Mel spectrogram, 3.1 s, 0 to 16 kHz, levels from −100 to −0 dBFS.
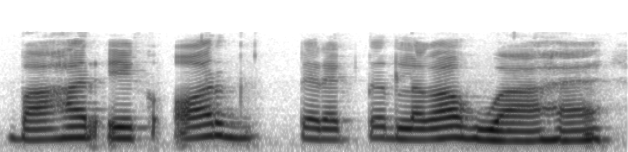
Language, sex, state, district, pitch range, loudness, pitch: Hindi, female, Jharkhand, Garhwa, 215-250 Hz, -16 LUFS, 230 Hz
